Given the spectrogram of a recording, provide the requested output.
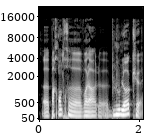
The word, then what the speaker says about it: Blue Lock: Blue Lock. Ouais, d'accord. – Alors, il y a Blue Lock, euh, bah, comme ça se prononce en anglais.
